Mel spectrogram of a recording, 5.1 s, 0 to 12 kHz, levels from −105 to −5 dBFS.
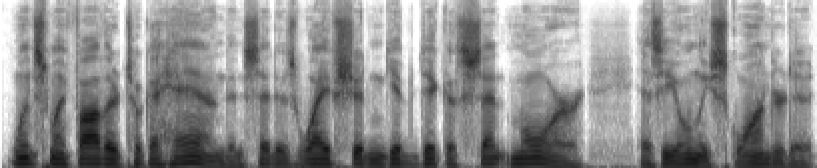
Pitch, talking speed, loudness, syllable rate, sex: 95 Hz, 245 wpm, -19 LUFS, 5.4 syllables/s, male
